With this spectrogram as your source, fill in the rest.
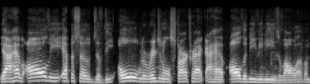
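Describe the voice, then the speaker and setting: Dark and mellow in tone, a man with a Texan accent speaks at a fairly high pitch, the sound dry and close with no echo. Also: ordinary pitch variation, moderate pace, hardly any pauses. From Texas. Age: 50s. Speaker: woodworking show host. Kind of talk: casual chat.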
